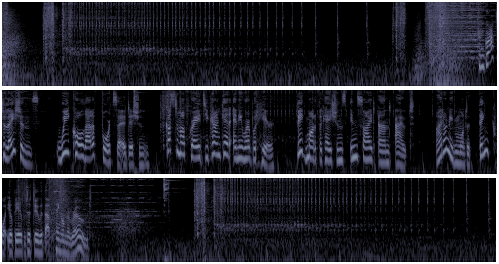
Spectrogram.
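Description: Rapid ticking clicks sound as a prize list spins and slows down.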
